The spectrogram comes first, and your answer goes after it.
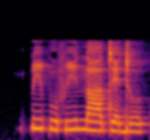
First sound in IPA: k͡p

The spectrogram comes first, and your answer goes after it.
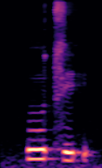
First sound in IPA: u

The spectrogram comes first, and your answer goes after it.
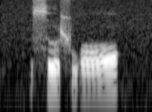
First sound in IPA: s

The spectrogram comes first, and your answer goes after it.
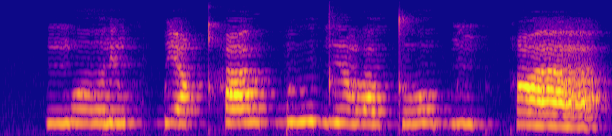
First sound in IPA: ŋʷ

